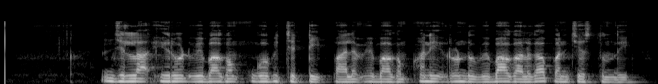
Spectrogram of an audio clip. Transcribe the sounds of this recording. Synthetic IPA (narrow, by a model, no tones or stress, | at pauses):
d͡ʒilːaːʔiːɾoːɖʋibʱaːɡɐmɡo̞ːbit͡ʃeʈːipaːlɐmʋibʱaːɡɐmɐniɾe̞ɳɖuʋibʱaːɡaːluɡaːpɐnit͡ʃe̞ːst̪und̪i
